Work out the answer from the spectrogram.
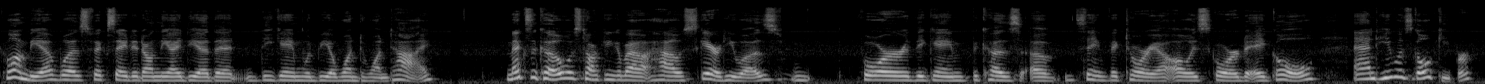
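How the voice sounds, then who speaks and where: A woman's voice: medium pitch, a little slow, darkish tone, low-quality recording. A woman narrating fan fiction in an audiobook style, acting out the dialogue between passages.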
